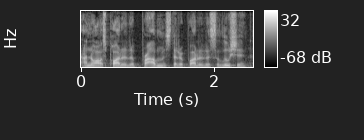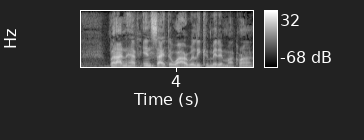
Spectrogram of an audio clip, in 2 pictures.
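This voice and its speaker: In a New York accent, a man talks at a very fast pace. His fairly low pitch keeps a fairly even intonation. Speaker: prison inmate. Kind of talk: panel discussion. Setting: prison.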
